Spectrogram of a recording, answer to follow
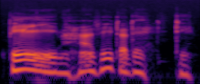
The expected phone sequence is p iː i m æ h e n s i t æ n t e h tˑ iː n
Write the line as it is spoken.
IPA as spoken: p iː i m æ h æ n s iː t æ t e h tˑ iː n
